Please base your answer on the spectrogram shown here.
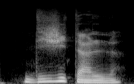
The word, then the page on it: digitale: France; [di.ʒi.tal]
